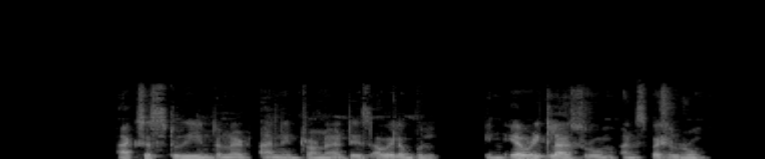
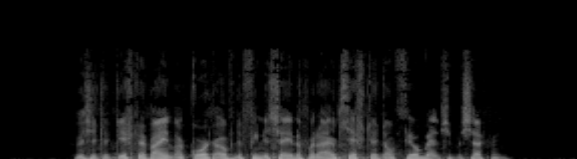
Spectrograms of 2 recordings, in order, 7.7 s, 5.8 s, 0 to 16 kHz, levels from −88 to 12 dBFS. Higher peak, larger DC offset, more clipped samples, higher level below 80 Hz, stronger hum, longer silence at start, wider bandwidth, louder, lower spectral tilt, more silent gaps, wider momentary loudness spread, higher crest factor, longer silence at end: about the same, -14 dBFS vs -16 dBFS; neither; neither; second, -70 dBFS vs -62 dBFS; neither; first, 1.15 s vs 0.75 s; second, 7.8 kHz vs 11.5 kHz; about the same, -32 LUFS vs -33 LUFS; about the same, -7 dB/octave vs -6.5 dB/octave; first, 4.38-4.82 s vs none; first, 11 LU vs 8 LU; about the same, 20 dB vs 18 dB; about the same, 0.6 s vs 0.7 s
